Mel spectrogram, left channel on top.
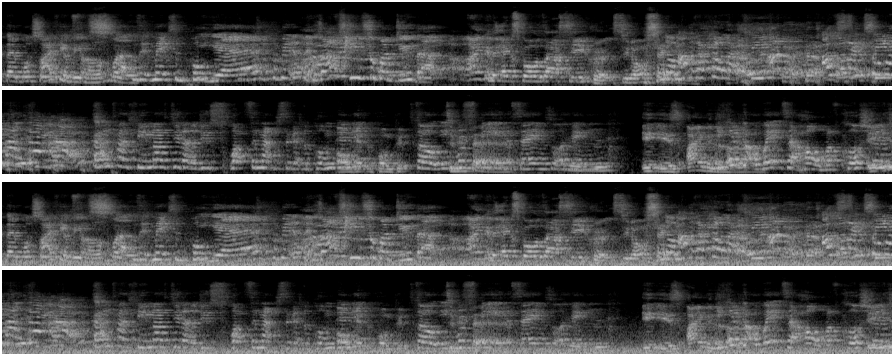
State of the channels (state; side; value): noise; right; rumble, 4 dB below the sound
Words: their muscles a bit swell? Because it makes them pull. Yeah. Because I've seen someone do that. I ain't gonna expose our secrets, you know what I'm saying? No, I feel like females do that. Sometimes females do that, they do squats and that just to get the pump in. Get the pump in. So it must be the same sort of thing. It is, I ain't gonna lie. If you've got weights at home, of course you're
